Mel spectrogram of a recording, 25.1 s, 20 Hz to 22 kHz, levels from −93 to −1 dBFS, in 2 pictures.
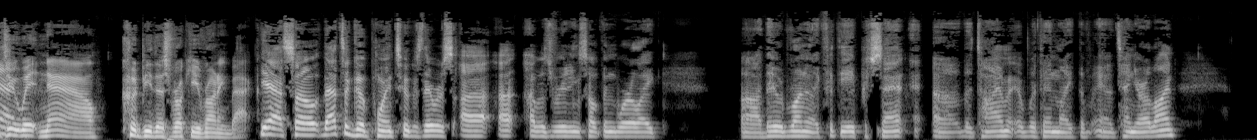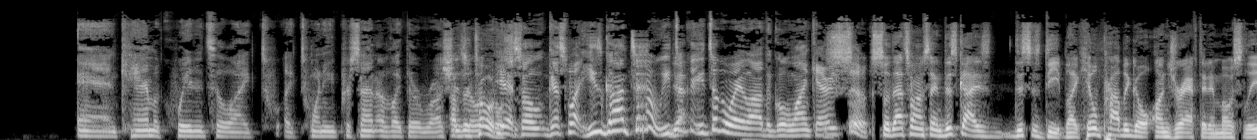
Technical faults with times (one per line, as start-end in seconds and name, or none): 18.89-19.06 AAC frame loss with concealment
